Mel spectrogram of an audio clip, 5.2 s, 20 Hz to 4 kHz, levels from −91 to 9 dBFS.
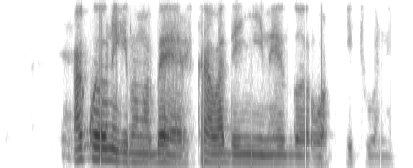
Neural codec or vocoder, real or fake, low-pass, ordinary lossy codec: none; real; 3.6 kHz; Opus, 16 kbps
